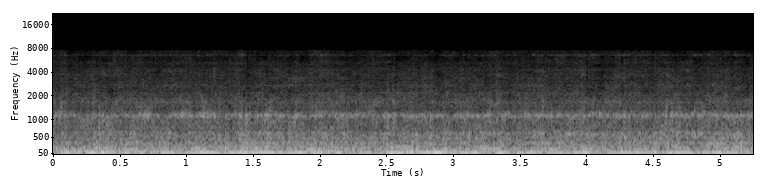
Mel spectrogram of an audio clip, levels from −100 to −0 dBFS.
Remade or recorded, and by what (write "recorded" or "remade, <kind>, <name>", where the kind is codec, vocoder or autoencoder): remade, codec, HILCodec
